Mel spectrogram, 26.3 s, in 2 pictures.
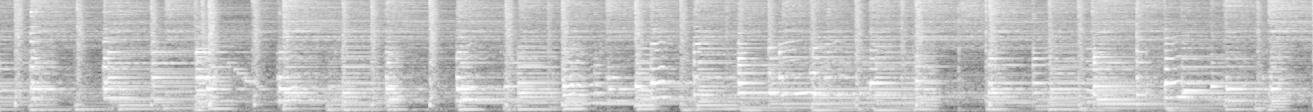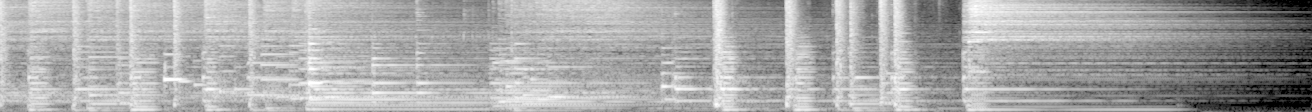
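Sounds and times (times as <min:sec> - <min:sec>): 
music: 0:00.0 - 0:26.2.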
